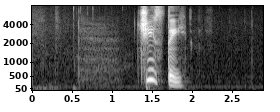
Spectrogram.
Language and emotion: Russian, positive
